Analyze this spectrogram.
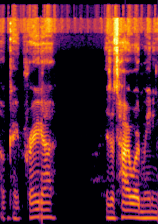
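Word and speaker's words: Phraya: Almost like prayer.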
